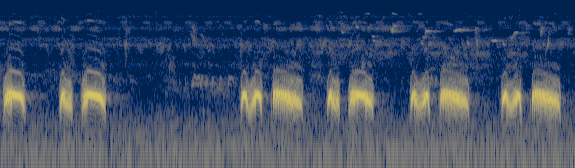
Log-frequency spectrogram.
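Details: Young spotted dove placed on a competition ground for the first time repeats mellow two-part coos, a brief note and a longer falling one, a couple of pairs, a pause, then a long run of pairs.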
